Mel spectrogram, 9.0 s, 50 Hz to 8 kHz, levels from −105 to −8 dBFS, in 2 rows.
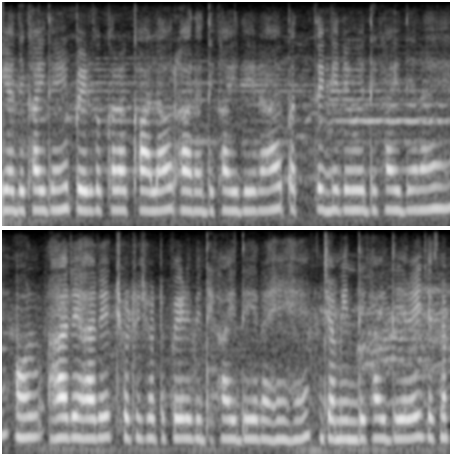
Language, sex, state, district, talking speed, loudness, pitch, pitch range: Hindi, female, Uttar Pradesh, Jalaun, 265 wpm, -23 LUFS, 265 Hz, 255-270 Hz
